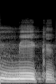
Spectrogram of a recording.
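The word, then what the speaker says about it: make: गया है लास्ट में अगर यह इ नहीं होता तो इस ए का उच्चारण ऐ हो जाता ऐ की मात्रा हो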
